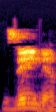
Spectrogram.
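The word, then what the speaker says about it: زينب: Zeynep bu diye okuyacağız bunu. Zeynep bun olmaz. Niye? Gayrimustarif. Niye gayrimustarif? Bir, bu kelime nedir? Alemdir, öyle değil mi? Özel isim yani. İki, bir müennes kelimedir. Zeynep bu, Zeynep şöyle diyor.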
